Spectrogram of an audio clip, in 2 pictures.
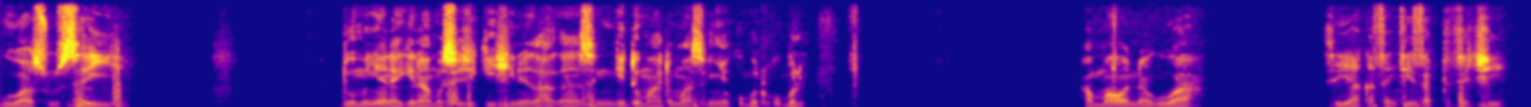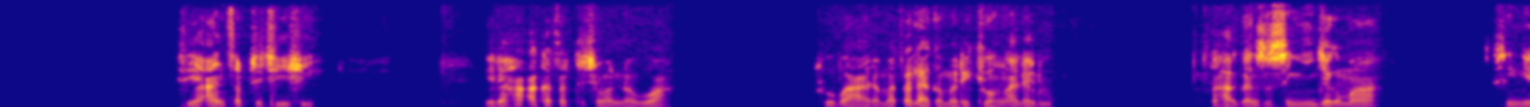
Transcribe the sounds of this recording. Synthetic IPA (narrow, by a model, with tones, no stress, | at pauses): ɽʊ˦waː˦so̰ː˨sa˦j | doː˨mɪ˦ɲjɐ˦naː˨ɡʲɪ˦naː˨mɐ˦su˨d͡ʒɪ˨kʲʼiː˦ʃḭː˦neː˨zaː˦ʔa˨ɡɐ˦nɪ˦sʊ˦ɲji˦dʊ˨maː˨dʊ˦maː˨sʊ˦ɲje˦kʷʊ˦ɓʊ˦lkʊ̰˦ɓʊ˦l | ʔa˨mːaː˦wɐ˦nːɐ˦ɽʊ˦waː˦ | seː˦jaː˦kɐ˦sɐ˨nt͡ʃeː˦sʼɐ˦b̚tɐ̥˨tɐ˨t͡ʃeː˦ | seː˦ʔa̰˦nsʼɐ˦p̚tɐ˨t͡ʃeː˦ʃḭ˦ʔ | ʔɪ˨dɐ˦ŋɦa̰˦ʔa̰˦ka˨sʼɐ˦p̚tɐ˨t͡ʃe˦wɐ˦nːɐ˨ɽʊ˦waː˦ | tʰoː˨baː˦ʔa̰˨da˨mɐ˦sʼɐ˦laː˨ɡɐ˨me˦da˨kʲɪ˦wɔ˨ŋʔa̰˨lɐ̰˨dṵː˦ | zaː˦ha˨ɡɐ˦nsu˦sʊ˦ɲji˦ɡʲɪ˦ɽmaː˦ | sʊ˦ɲi˦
